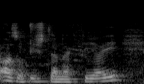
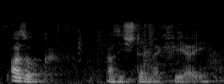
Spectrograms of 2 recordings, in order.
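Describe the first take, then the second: First: The word 'azok' carries no special emphasis. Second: The word 'azok' carries strong emphasis. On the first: Those led by the Spirit are God's children, stated generally. "Ezt lehet úgy általában is" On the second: Only those led by the Spirit are God's children. "ez a helyes hangsúly, amit mondtam"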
